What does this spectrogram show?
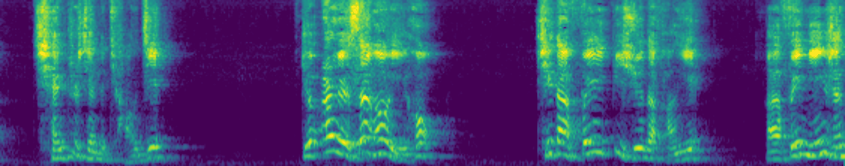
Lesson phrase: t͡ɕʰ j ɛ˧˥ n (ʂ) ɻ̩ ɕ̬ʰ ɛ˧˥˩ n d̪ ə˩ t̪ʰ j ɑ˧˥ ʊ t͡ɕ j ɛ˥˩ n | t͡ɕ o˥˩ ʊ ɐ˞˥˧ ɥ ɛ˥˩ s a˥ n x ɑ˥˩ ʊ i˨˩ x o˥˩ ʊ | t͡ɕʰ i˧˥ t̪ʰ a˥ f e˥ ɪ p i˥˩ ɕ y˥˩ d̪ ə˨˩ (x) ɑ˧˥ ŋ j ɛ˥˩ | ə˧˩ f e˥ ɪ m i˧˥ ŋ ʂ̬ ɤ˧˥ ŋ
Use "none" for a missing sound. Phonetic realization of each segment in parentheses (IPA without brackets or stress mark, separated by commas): ʈ͡ʂ, x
